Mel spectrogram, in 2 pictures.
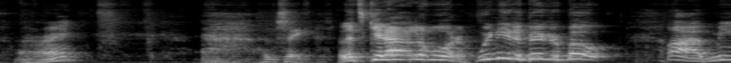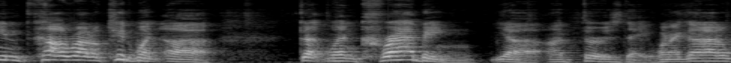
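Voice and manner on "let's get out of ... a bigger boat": higher, louder mock panic from the shark movie; movie quote. Showing his shark drawing, a mock panicked movie quote. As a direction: yelp it like a scared sailor on a boat.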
